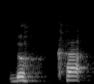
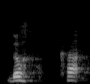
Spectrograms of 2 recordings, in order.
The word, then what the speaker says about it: दुःख: So the pronunciation of this word dukkha, dukkha. So you can imagine that there is a hakara here, though it is not the case, but for pronunciation purpose we can remember in that way.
